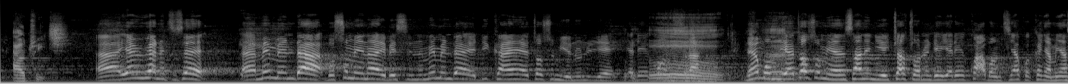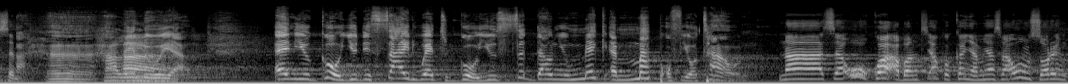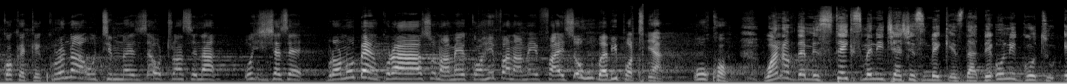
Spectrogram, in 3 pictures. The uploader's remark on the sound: on Day 2 Morning at The Art of Evangelism Conference, CPIC-Dormaa Ahenkro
